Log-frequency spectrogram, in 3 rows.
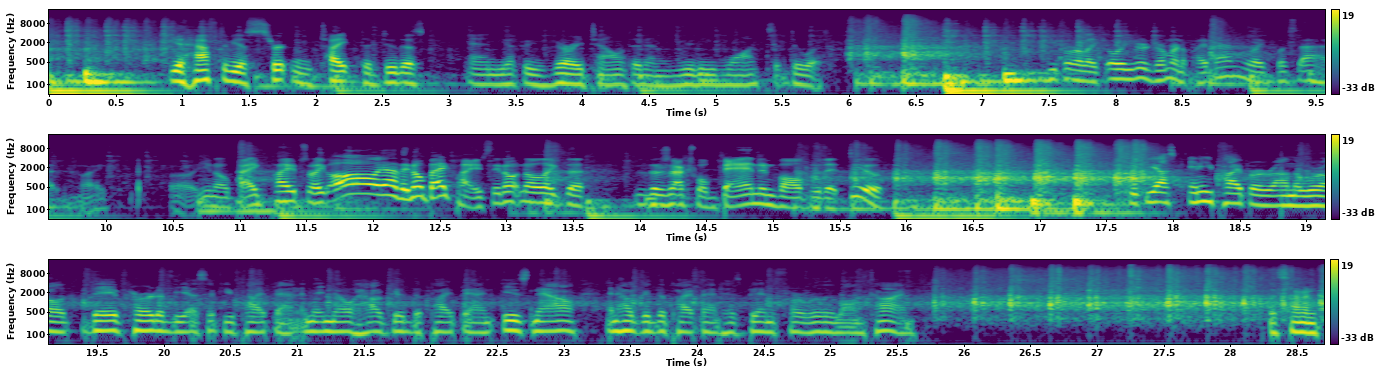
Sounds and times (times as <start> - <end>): Music: 0.0 - 28.7
Speech: 0.9 - 5.8, 7.5 - 15.9, 17.7 - 25.6, 28.3 - 28.7.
